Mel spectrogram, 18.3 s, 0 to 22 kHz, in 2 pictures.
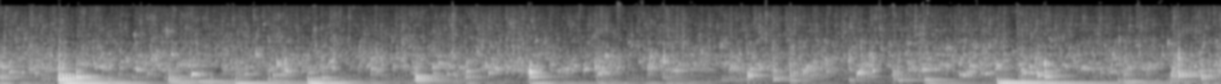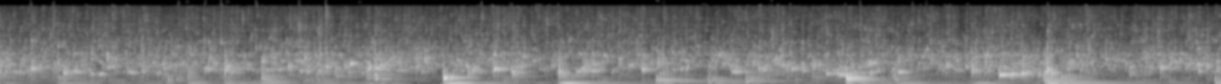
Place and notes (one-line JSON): {"title": "Differdange, Luxembourg - Singing pipe", "date": "2018-02-02 19:48:00", "description": "This is one of the many singing pipe you can find in the abandoned iron mines. On this evening, water level was very high and I made a big dam, in aim to make the pipe sings. Without the dam, it was flooded. This is definitely not the best singing pipe, but this is a rare one where air is good and where I can stay more than 2 minutes. On the other places I know, air is extremely bad (and dangerous). That's why I made a break here, recording my loved pipe, seated on the cold iron ground. Could you think that exactly now, when you're hearing this sound, the pipe is still singing probably a completely different song, because of a constantly changing rain ? I often think about it. How is the song today ?", "latitude": "49.51", "longitude": "5.87", "altitude": "394", "timezone": "Europe/Luxembourg"}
